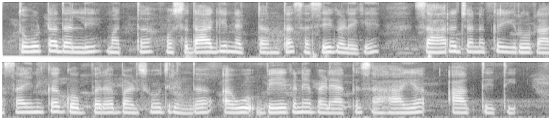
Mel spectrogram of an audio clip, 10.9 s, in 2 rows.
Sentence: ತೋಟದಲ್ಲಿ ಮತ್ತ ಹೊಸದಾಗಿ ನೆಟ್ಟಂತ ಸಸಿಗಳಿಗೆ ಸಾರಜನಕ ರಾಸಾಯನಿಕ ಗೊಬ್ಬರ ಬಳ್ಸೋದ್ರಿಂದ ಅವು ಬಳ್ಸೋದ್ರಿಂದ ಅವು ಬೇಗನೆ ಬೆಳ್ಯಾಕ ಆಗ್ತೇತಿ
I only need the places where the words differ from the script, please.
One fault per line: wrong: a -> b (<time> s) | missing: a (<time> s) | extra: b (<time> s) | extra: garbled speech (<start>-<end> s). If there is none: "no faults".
extra: ಇರೋ (5.1 s)
missing: ಬಳ್ಸೋದ್ರಿಂದ ಅವು (7.9 s)
extra: ಸಹಾಯ (9.2 s)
